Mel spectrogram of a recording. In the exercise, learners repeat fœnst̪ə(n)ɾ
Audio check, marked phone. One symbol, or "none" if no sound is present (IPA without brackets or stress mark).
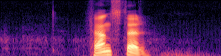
none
